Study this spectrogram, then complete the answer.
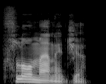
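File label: "floor manager", British English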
